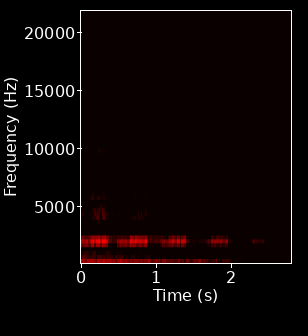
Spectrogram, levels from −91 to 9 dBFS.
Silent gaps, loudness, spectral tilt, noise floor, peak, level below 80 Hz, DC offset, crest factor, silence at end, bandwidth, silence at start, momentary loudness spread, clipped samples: none; -63 LUFS; -4.5 dB/octave; -88 dBFS; -50 dBFS; -74 dBFS; under 0.1%; 18 dB; 0.3 s; 10 kHz; 0 s; 9 LU; under 0.1%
